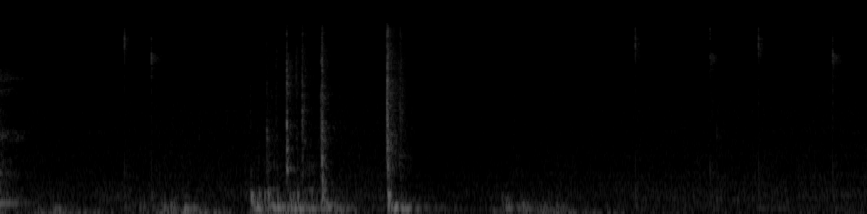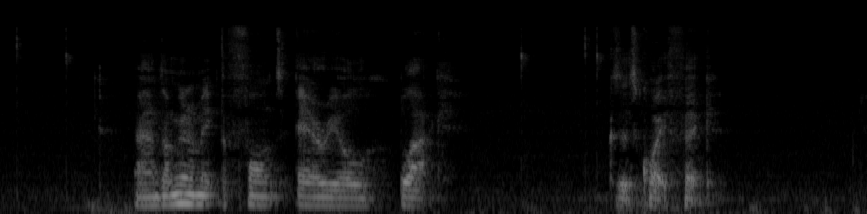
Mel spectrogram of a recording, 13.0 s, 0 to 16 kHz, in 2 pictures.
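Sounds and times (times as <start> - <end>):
keyboard typing: 0.9 - 3.2.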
